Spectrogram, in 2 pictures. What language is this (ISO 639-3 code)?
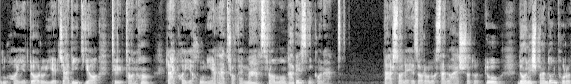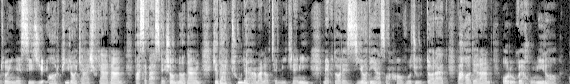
fas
